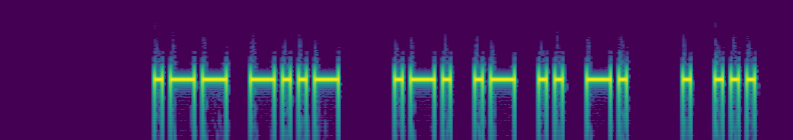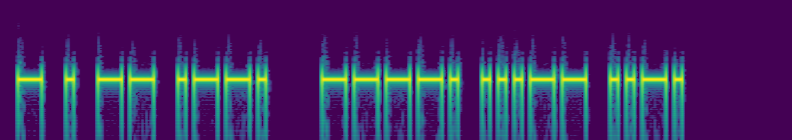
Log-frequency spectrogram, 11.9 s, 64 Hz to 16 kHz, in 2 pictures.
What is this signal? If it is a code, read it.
Morse code, heard as a keyed tone, about 20 wpm, 700 Hz. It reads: WX RAIN ES TEMP 93F
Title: Practice QSO - Exchange 2 - Info - 20wpm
